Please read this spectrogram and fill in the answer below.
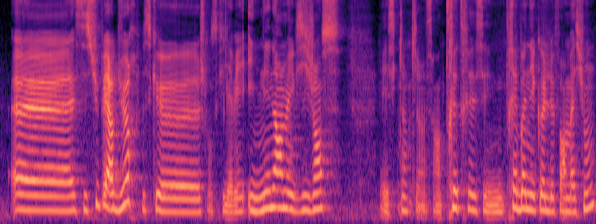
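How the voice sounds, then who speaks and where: A normal speaking voice from a woman at medium pitch, moderate pace and fairly even intonation, on a very clean recording with a silent background. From Burgundy, France (Dijon, Auxerre). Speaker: chef. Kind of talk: interview.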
